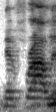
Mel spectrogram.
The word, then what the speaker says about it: nephrology: I was going to say that name wrong, didn't I? Nephrology.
